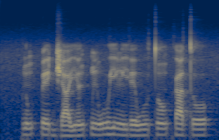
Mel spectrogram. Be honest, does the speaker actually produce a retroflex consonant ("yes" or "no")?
no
